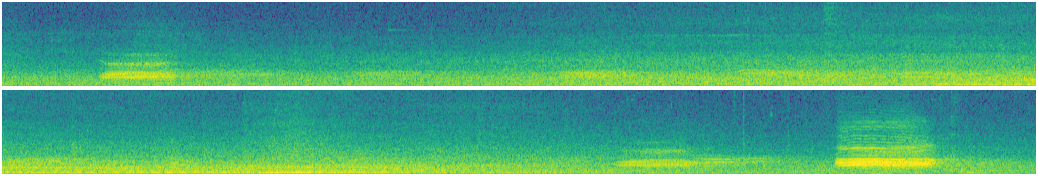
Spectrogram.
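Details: Courting rooks at a breeding colony: scattered raspy caws at the start and again near the end, louder and grating, with a quieter stretch of distant calls and low rumble between them.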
